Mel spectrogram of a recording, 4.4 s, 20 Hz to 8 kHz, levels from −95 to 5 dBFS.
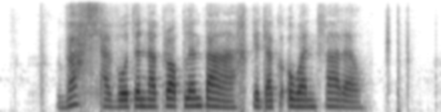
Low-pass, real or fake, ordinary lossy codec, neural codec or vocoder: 7.2 kHz; fake; Opus, 64 kbps; codec, 16 kHz in and 24 kHz out, 0.6 kbps, FocalCodec, streaming, 2048 codes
